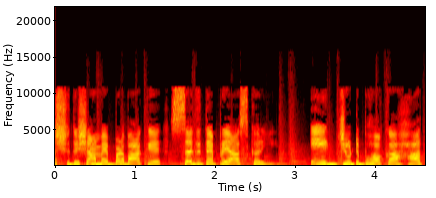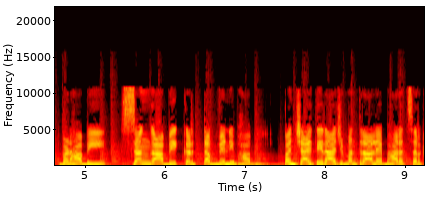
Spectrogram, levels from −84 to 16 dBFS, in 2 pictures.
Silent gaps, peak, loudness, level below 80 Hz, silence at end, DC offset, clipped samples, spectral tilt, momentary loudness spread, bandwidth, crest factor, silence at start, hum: none; -4 dBFS; -15 LUFS; -44 dBFS; 0 s; under 0.1%; under 0.1%; -3 dB/octave; 7 LU; 11.5 kHz; 14 dB; 0 s; none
